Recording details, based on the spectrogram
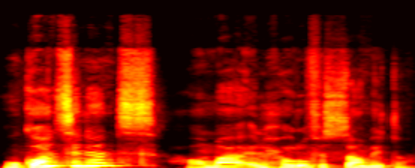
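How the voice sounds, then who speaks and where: A woman with an Egyptian Arabic accent teaching an English lesson on vowel rules, who repeats example words slowly and asks and answers her own questions. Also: on the high side, very animated, a little mellow.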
